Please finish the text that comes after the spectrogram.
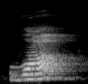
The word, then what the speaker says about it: walk: अब यहाँ पे देखिए वॉक, वर्ड है हमारा वॉक, इसके साथ में अगर हम वर्ड लें TALK, वॉक, ALK, L is silent, walk and talk, they are rhyming words.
